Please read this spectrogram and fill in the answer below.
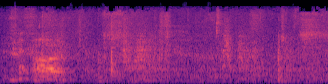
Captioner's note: students:laugh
